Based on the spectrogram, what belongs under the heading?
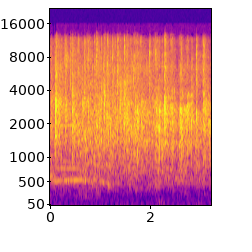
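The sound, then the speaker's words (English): An audience applauds, a dense, steady patter of many hands clapping at once that holds an even, moderate level for a few seconds with no one speaking over it. “I thought you are going to clap.”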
